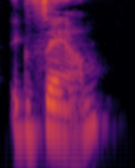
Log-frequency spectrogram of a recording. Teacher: We have emphasis on the second syllable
